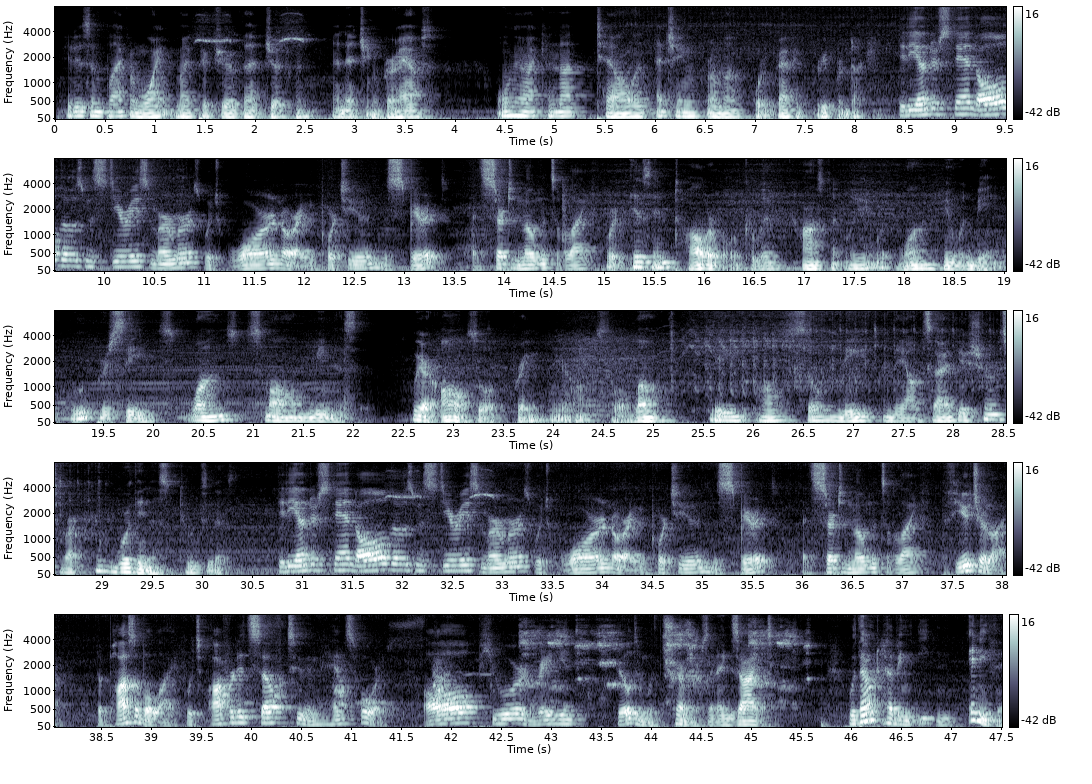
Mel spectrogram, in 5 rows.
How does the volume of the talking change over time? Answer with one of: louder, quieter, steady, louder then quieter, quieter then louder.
steady.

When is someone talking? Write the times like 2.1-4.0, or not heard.
0.1-47.4.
